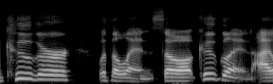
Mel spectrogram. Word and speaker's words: Kuglin: My guest today is Matt Couglin. Oh, I said it right. Right. I said it's like you told me cougar with a lens. So, Couglin, I like that.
